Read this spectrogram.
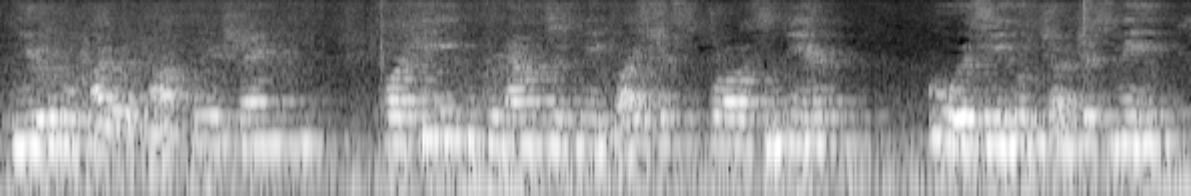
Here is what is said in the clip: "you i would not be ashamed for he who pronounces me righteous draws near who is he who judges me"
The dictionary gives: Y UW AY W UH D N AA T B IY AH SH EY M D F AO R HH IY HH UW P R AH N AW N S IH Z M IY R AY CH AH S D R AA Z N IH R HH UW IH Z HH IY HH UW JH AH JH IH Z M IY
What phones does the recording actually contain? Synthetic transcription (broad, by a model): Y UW AY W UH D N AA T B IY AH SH EY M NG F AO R HH IY HH UW P R AH N AW N S IH Z M IY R AY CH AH S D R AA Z N IH R HH UW IH Z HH IY HH UW JH AH JH IH Z M IY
